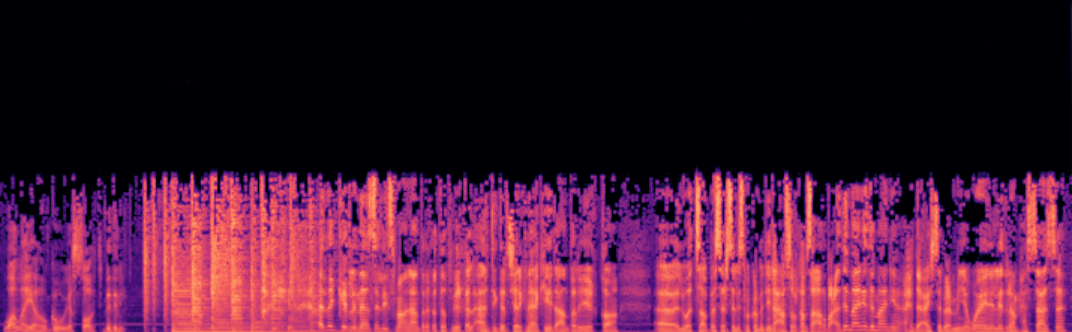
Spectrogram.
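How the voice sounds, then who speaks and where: A man's voice: on the high side, expressive, very fast, faint music behind. A man with a Saudi Gulf accent hosting a call-in radio show, chatting and joking with callers. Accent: Saudi Gulf Arabic. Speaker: radio host.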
